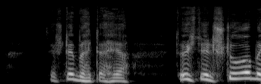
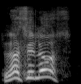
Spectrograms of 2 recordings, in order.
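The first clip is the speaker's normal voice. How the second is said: shout; 7 semitones higher than usual. Acted. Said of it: "Ich schreie".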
